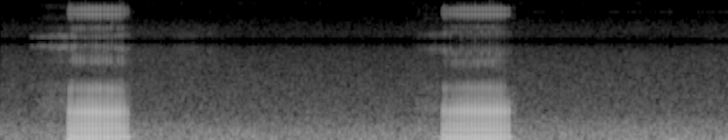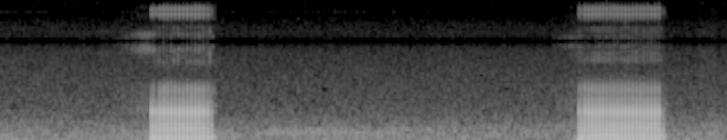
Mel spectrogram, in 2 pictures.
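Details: Sleeping pug snoring steadily: four loud, harsh, low-pitched snorts, each under half a second, repeating about every three seconds against a quiet background.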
